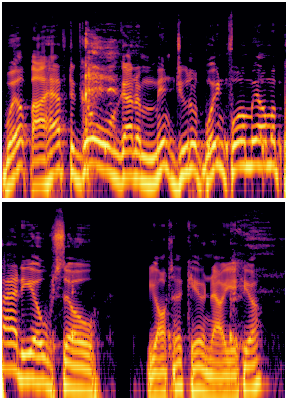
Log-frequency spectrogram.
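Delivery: high-pitched Southern character voice. Signing off from a bit to friends: Foghorn Leghorn voice. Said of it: "Foghorn Leghorn away!".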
